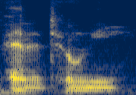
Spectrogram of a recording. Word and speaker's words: panettone: be guessing um because that seems like a silent e based on english spelling patterns but apparently according to the dictionary that you're supposed to see e at the end panettone so i don't know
